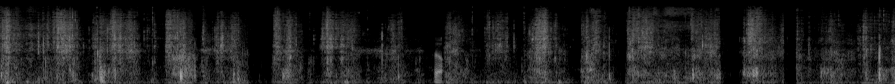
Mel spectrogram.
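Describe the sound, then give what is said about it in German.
Footsteps walking along the Mauerweg trail toward the Hubertussee lake: a steady run of many rustling, crunching steps at moderate loudness, with indistinct voices murmuring alongside. “So, wir gehen jetzt mal zum Hubertussee.”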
